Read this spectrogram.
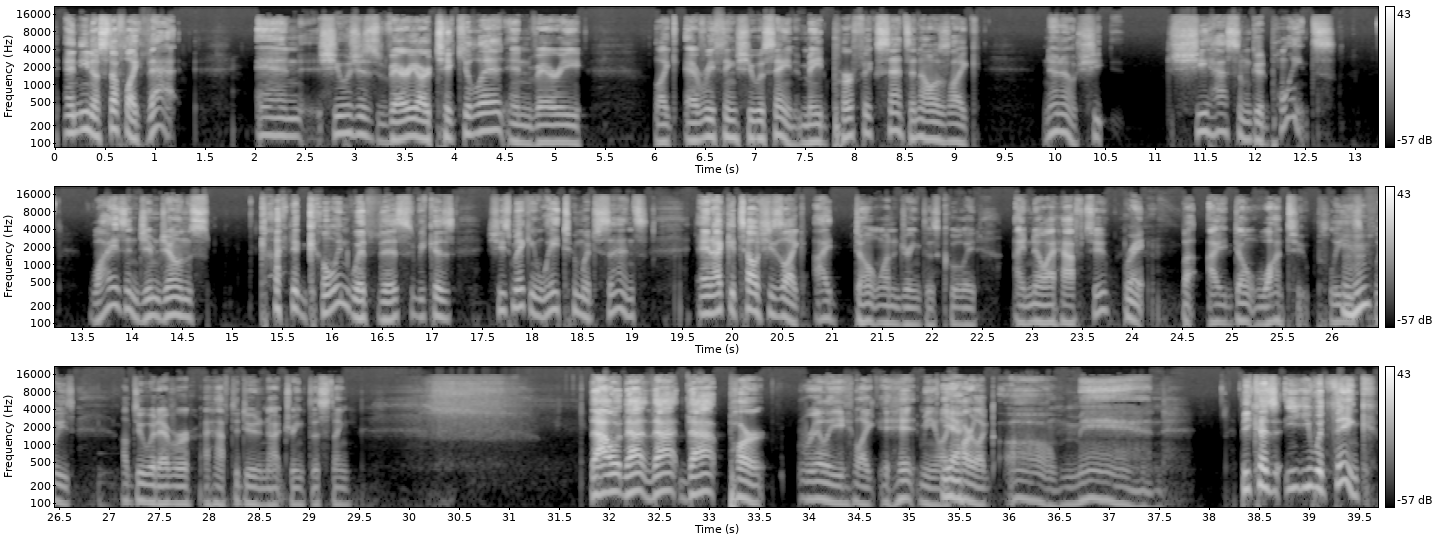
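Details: Stuttering in an adult male podcast co-host whose stutter comes out more in awkward situations, sometimes even when confident; unscripted conversation.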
